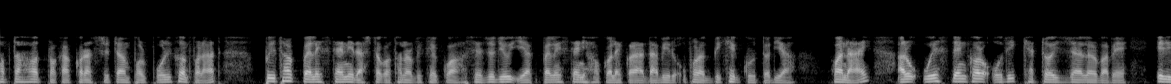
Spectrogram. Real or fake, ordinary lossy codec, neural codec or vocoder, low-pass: fake; none; codec, 16 kHz in and 24 kHz out, 1 kbps, XY-Tokenizer; 3.6 kHz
